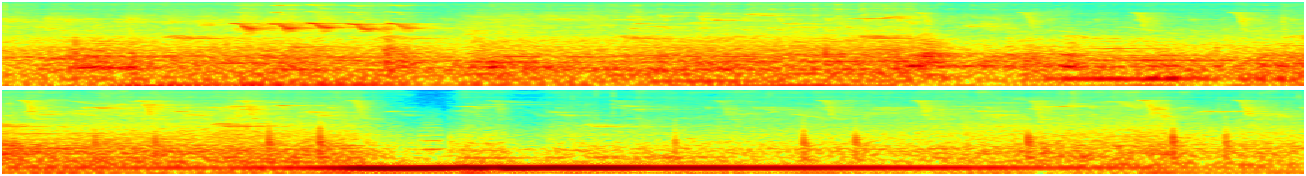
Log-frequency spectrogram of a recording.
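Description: Birds chirping with many short, repeated high calls that come thicker in the second half. Under them a low steady hum starts about seven seconds in and is loudest a few seconds later.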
